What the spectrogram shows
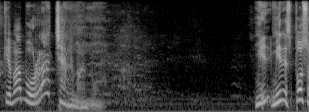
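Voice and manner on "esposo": ordinary talk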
